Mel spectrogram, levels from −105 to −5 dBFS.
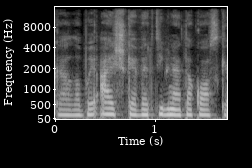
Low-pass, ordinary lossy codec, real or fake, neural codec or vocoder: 14.4 kHz; AAC, 64 kbps; fake; vocoder, 48 kHz, 128 mel bands, Vocos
